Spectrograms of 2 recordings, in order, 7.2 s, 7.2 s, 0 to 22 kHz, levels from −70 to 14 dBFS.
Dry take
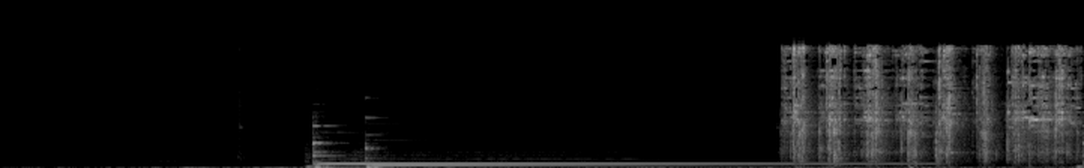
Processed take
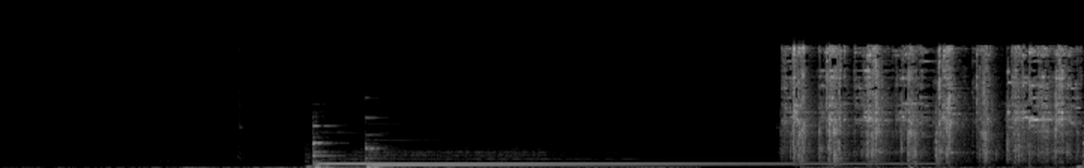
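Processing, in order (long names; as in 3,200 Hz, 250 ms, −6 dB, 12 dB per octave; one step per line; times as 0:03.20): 0:02.45–0:03.65: parametric band 2,100 Hz +9.5 dB 1 octave
0:04.66–0:05.33: high-pass filter 350 Hz 24 dB per octave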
